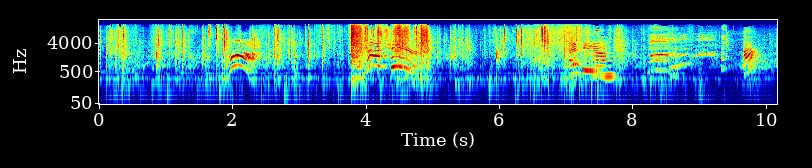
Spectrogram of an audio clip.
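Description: Wrapping paper tearing and crinkling as a gift box is unwrapped by hand, with children's high-pitched squeals and excited voices over it, loudest about two and four seconds in.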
